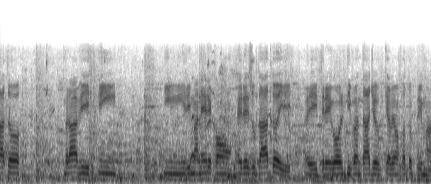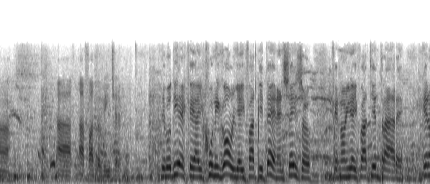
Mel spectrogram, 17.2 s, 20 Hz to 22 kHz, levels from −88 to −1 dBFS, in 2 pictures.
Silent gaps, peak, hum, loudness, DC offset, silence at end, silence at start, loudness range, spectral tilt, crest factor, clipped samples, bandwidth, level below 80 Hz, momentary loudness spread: none; -2 dBFS; none; -18 LUFS; under 0.1%; 0 s; 0 s; 6 LU; -6 dB/octave; 16 dB; under 0.1%; 8.6 kHz; -50 dBFS; 11 LU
